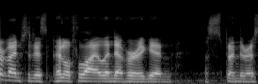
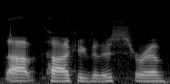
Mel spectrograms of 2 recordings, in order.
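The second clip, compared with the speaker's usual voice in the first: ordinary talk, nothing marked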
